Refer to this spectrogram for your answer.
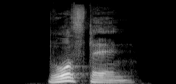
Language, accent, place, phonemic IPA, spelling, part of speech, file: German, Germany, Berlin, /ˈvʊʁstəln/, wursteln, verb, De-wursteln.ogg
- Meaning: 1. to meddle; to tamper 2. to potter; to be busy with minor works and tasks (e.g. about the house) 3. to struggle with everyday problems; to eke out a living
